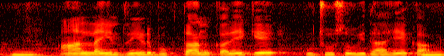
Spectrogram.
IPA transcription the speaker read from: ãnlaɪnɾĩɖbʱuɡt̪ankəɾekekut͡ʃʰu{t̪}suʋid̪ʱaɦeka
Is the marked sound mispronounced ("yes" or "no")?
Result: yes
